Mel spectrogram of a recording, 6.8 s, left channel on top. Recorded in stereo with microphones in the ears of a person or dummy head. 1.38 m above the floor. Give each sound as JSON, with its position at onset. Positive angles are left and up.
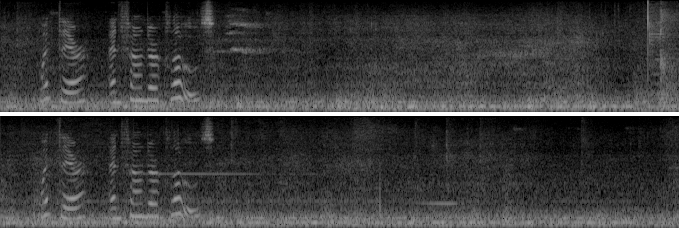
{"t": 0.4, "sound": "a woman speaking", "side_deg": 10}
